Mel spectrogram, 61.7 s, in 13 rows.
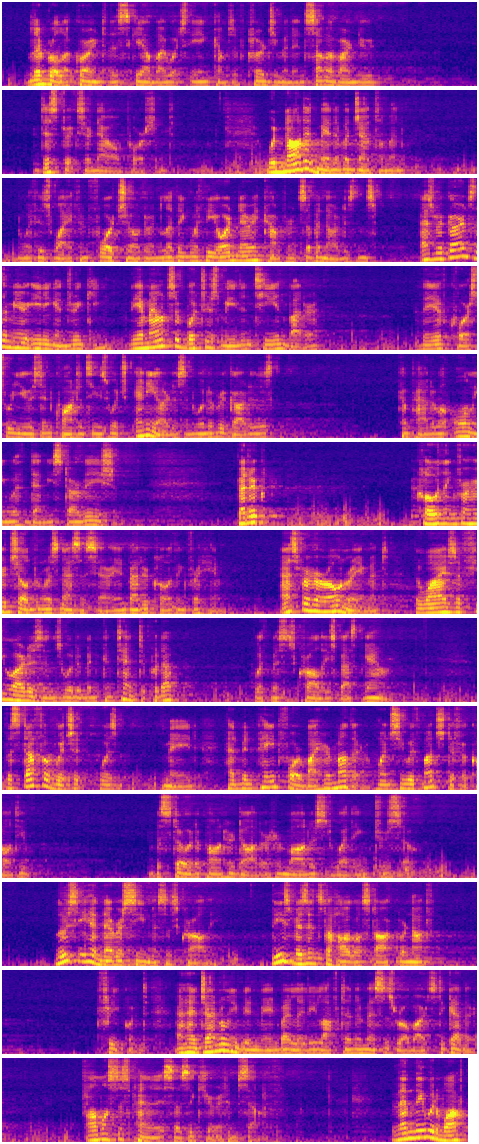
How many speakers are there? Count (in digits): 1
